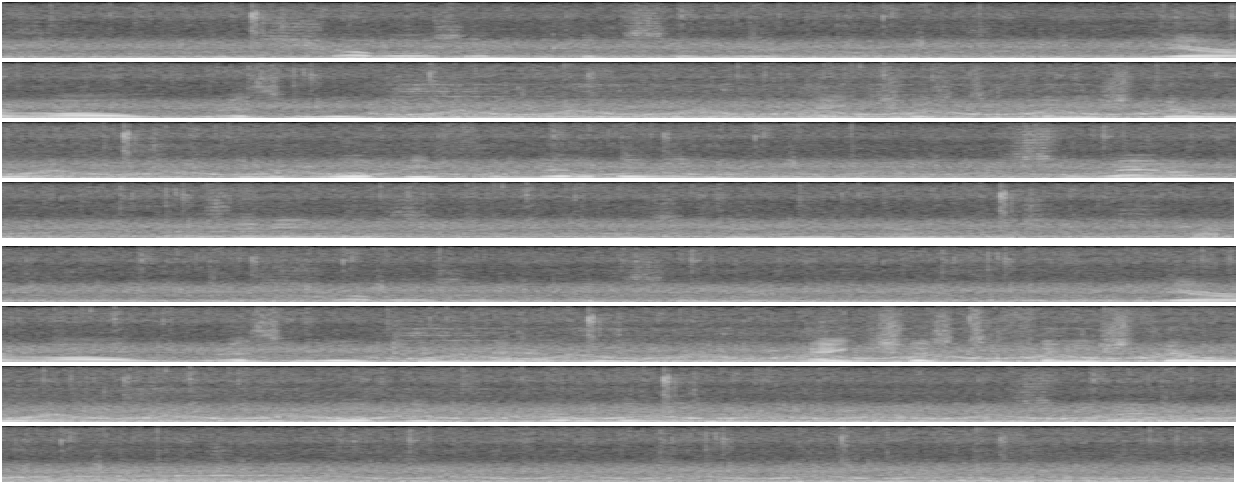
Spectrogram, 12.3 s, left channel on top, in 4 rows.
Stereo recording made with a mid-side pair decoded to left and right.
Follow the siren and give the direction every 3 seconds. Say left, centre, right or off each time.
left, centre, right, right.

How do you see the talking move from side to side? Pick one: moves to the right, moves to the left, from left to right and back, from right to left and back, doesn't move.
from left to right and back.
